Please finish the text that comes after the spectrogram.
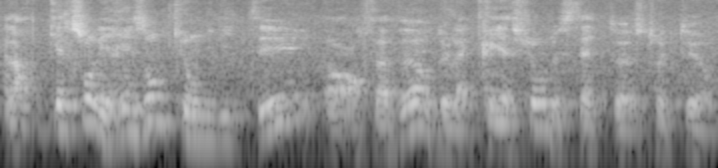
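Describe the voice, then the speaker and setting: Man, talk show host, lively pitch, courteous, short acknowledgements, roomy distant sound, audible noise. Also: fairly quick. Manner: courteous, frequent short acknowledgements, hesitant fillers. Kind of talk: interviewing guests in a studio debate show.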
